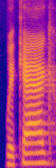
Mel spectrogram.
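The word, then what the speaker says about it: WCAG: Yeah, so we're calling it the um the consensus is to call it Wickag, which is I know just a terrible acronym to pronounce, but um but basically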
